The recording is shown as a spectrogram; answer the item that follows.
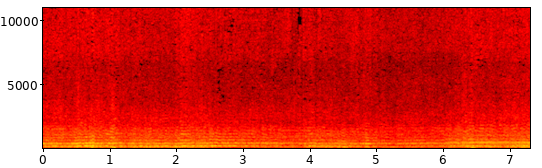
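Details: A steady drone of working honey bees, low and harmonic-rich, fairly even in loudness with a brief knock late on.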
